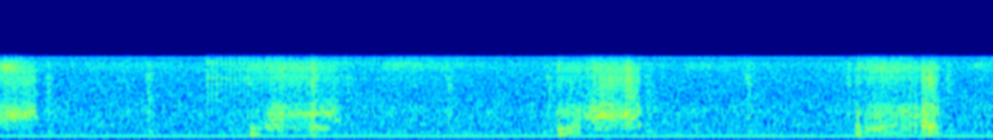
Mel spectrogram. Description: herbie snoring during an active dream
